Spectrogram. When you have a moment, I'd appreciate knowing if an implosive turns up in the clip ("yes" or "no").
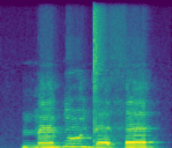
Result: yes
